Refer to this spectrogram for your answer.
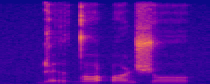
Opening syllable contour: low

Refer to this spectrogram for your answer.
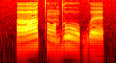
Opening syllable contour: rising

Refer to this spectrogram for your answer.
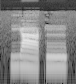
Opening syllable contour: falling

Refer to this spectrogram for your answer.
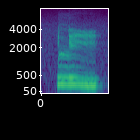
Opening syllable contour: low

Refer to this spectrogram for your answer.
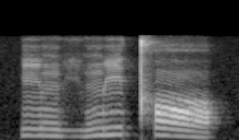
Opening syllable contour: low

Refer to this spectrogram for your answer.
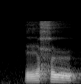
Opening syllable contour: rising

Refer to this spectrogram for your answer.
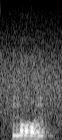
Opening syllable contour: low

